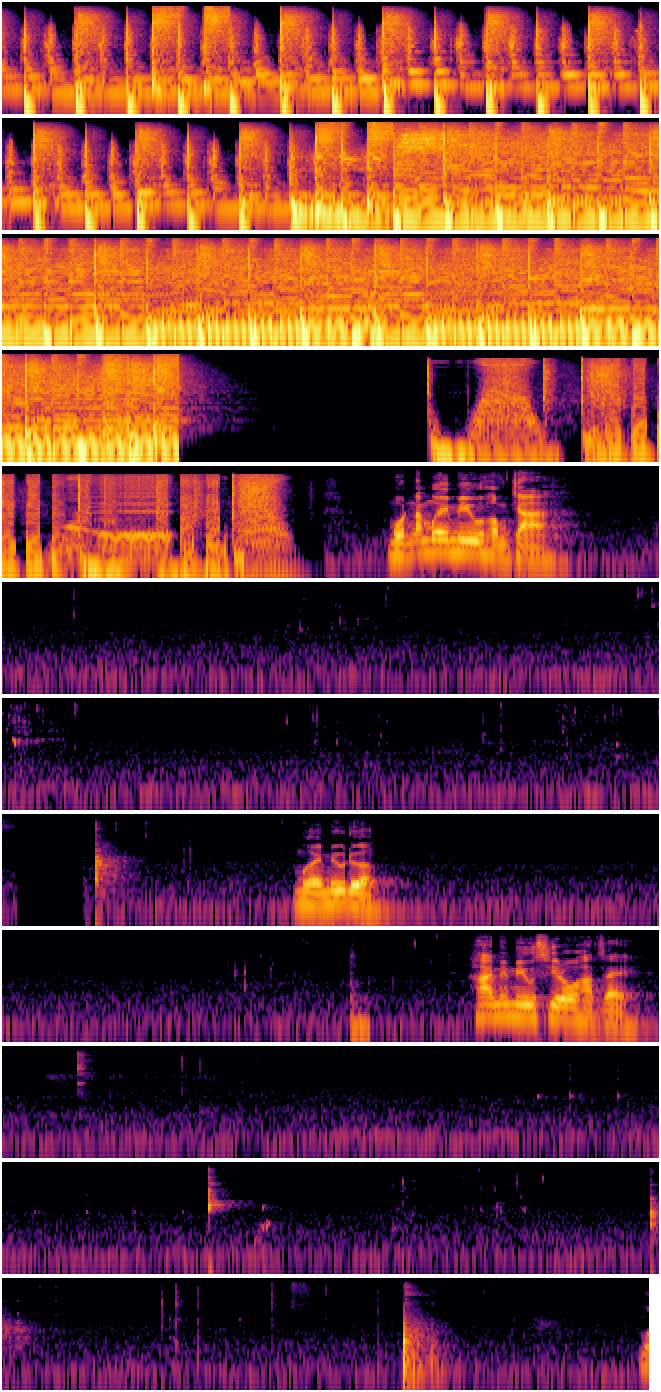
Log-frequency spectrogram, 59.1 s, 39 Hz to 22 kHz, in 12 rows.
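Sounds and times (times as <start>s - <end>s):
tea pouring and trickling: 26.6s - 27.8s, 29.4s - 30.3s, 31.6s - 34.5s, 52.1s - 53.7s.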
